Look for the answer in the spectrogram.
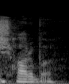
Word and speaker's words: sarva: This sh, that's important. – Вот это sh очень важно. – Sharva.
